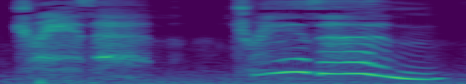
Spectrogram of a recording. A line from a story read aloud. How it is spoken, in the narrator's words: The servants whispered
